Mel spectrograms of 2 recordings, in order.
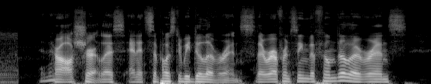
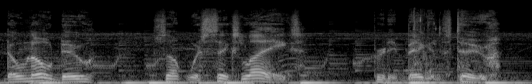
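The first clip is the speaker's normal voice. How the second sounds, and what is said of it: Silly exaggerated Southern accent. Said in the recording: “they're doing like a silly southern accent”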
